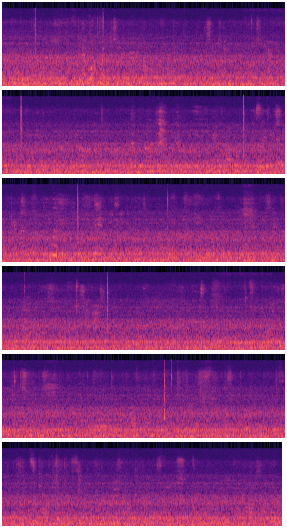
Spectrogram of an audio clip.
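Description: A train rumbles steadily along the rails, heard from inside a carriage.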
